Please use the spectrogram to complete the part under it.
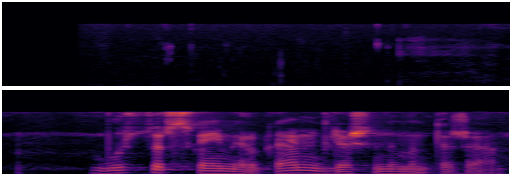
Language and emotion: Russian, neutral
